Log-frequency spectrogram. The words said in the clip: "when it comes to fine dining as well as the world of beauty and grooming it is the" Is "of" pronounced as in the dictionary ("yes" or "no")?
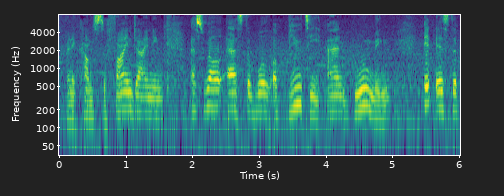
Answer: yes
